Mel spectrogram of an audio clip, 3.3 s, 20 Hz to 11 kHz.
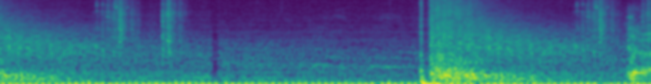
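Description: In Team Fortress 2, sniper rifle shots ring out on Control Point Gorge: a few sharp cracks over steady game noise, with one louder blast near the end.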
